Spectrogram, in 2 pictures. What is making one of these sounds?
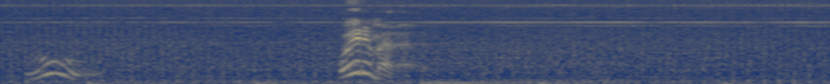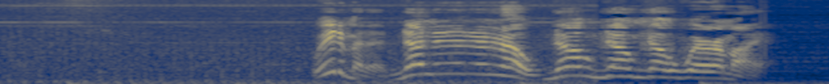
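A helicopter engine rumbles low and steady, then cuts off.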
